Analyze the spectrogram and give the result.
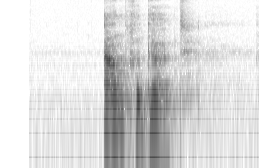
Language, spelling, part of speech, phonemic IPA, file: Dutch, aangeduid, verb / adjective, /ˈaŋɣəˌdœyt/, Nl-aangeduid.ogg
- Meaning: past participle of aanduiden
